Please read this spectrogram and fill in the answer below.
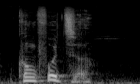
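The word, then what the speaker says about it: Kong Fuzi: Confucius is the Latin pronunciation. His name in Chinese is Kung Fu Tzu, Master Kung.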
